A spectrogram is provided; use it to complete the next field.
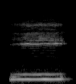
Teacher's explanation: We have our tongue goes very high for E. E is very high in the mouth.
